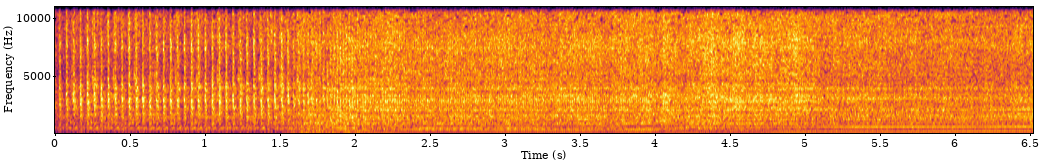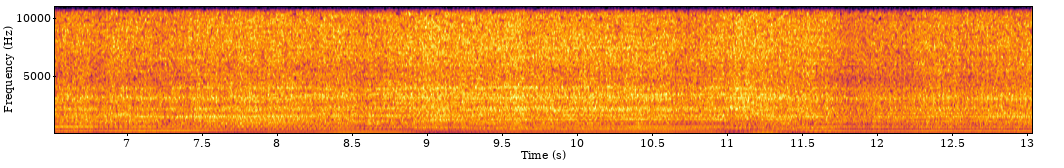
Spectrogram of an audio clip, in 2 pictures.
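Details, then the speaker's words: 1995 Isuzu Rodeo 3.2 V6, about 151,000 miles, revving up and down; rapid tapping knock at low rpm that fades around 2500 rpm and returns lower; owner suspects timing belt tensioner, worried about rod bearing. "now you can see that it kind of disappeared up around 2500 RPMs uh then it ret turns when you go back down to lower RPMs"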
